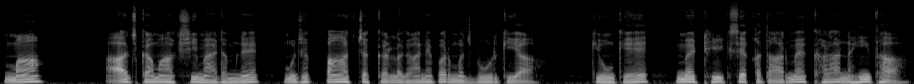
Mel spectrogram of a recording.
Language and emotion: Urdu, sad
